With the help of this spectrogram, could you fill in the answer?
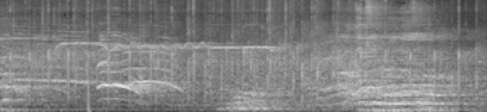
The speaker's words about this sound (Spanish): El aplauso que fuerte. ¡Bravo!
